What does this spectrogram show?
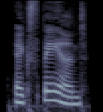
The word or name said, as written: expand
